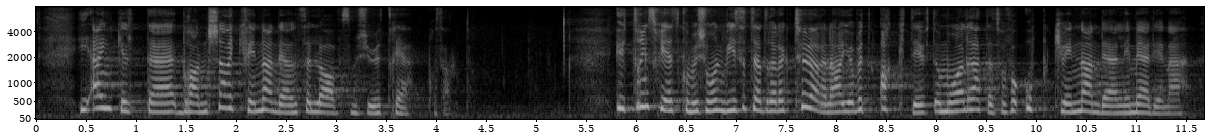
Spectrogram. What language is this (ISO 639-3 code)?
nor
